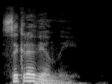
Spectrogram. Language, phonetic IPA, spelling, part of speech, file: Russian, [səkrɐˈvʲenːɨj], сокровенный, adjective, Ru-сокровенный.ogg
- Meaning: secret, concealed, innermost, inner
